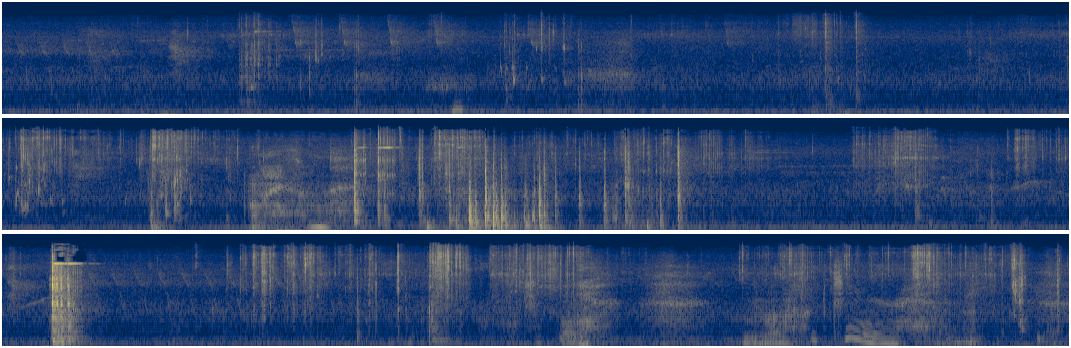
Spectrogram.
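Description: Handling noises in a plastic kayak while a small bass is landed: scattered clicks and knocks on the hull and tackle with small water splashes, loudest in a burst about ten to thirteen seconds in and a sharp click about sixteen seconds in.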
